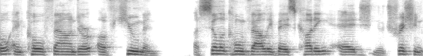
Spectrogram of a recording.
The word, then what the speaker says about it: HVMN: the company and then the acronym is human h v MN but it's pronounced human we pronounce it by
